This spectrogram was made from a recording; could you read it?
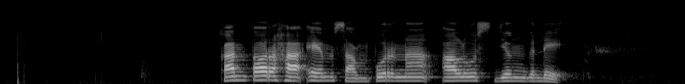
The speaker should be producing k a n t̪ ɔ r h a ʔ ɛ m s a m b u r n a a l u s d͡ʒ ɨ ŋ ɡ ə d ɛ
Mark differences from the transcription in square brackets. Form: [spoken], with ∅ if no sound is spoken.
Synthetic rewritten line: k a n t̪ ɔ r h a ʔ ɛ m s a m [p] u r n a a l u s d͡ʒ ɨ ŋ ɡ ə d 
